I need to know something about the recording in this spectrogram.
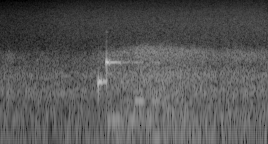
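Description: A short notification chime sounds.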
